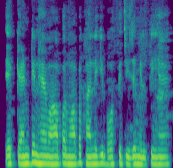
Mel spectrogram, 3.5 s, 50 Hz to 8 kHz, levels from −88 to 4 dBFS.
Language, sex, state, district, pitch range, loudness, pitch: Hindi, male, Uttar Pradesh, Jyotiba Phule Nagar, 125-135 Hz, -13 LUFS, 130 Hz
